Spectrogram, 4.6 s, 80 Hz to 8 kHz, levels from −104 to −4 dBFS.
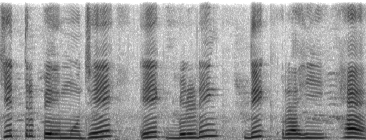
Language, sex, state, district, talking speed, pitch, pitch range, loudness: Hindi, female, Madhya Pradesh, Katni, 105 wpm, 235 Hz, 215-290 Hz, -19 LUFS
